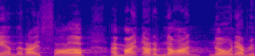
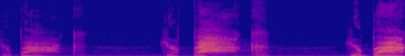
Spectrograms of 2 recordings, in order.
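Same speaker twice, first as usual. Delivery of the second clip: hushed, soft, breathy whisper, very quiet; 2 semitones lower, 13 dB quieter than usual. Retelling how a wife greets her returning husband: imitating a whisper. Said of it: "she whispers".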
